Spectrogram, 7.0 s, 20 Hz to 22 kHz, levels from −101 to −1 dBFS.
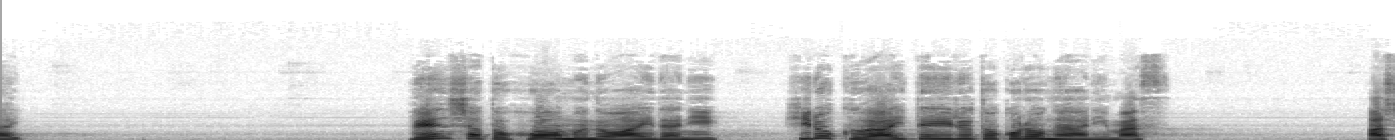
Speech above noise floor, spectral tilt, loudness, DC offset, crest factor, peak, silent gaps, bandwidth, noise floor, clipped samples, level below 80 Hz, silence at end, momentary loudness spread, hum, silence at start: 47 dB; -5.5 dB/octave; -17 LUFS; under 0.1%; 18 dB; -2 dBFS; none; 11.5 kHz; -64 dBFS; under 0.1%; -66 dBFS; 0 s; 9 LU; none; 0 s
